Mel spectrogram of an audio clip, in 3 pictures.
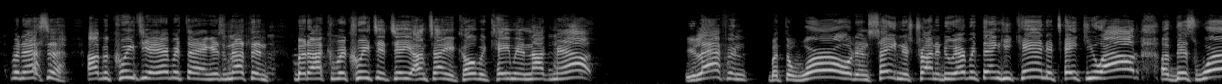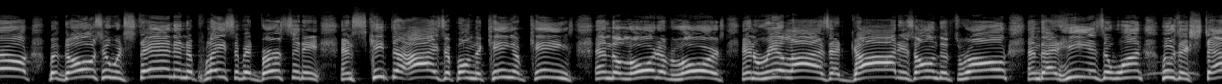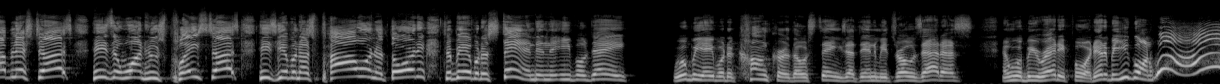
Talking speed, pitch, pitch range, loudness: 215 wpm, 285 Hz, 250-320 Hz, -22 LUFS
